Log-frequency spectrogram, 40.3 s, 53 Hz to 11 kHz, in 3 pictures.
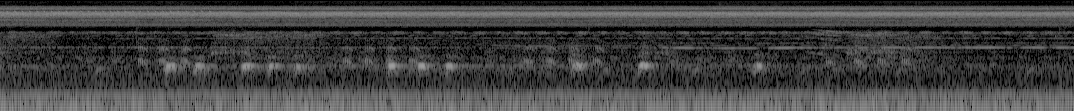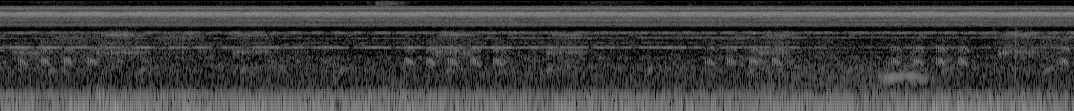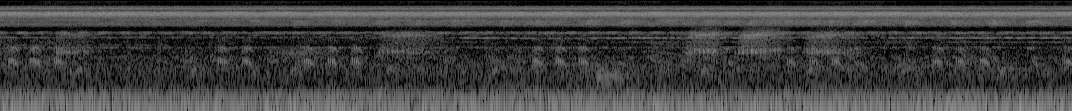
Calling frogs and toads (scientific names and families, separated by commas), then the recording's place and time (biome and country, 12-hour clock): Boana albopunctata (Hylidae), Boana lundii (Hylidae), Physalaemus marmoratus (Leptodactylidae), Dendropsophus cruzi (Hylidae)
Cerrado, Brazil, 7:45pm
